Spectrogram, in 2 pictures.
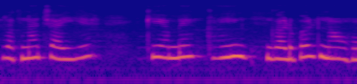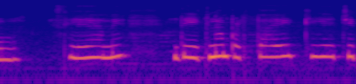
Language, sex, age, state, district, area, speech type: Hindi, female, 30-45, Uttar Pradesh, Lucknow, rural, spontaneous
